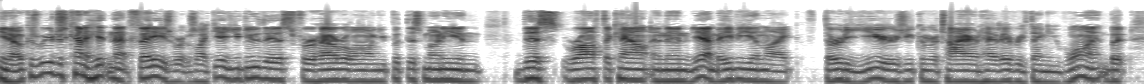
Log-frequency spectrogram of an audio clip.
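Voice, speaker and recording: Speaking with a Southern US accent, a man keeps a fairly even intonation. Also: medium pitch for a man, fairly quick pace. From Georgia, US South. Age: 30s. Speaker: country musician. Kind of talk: casual interview chat.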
